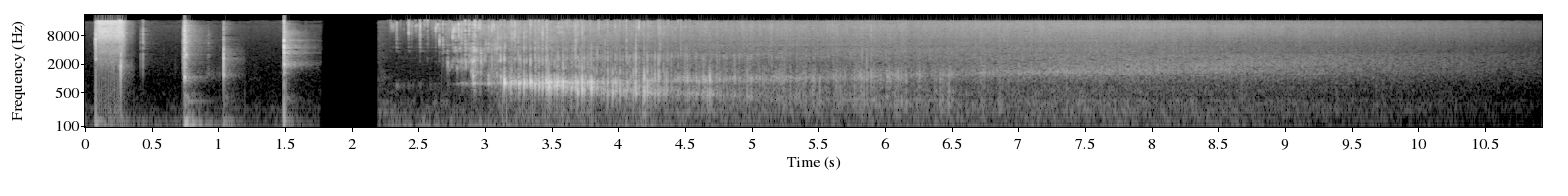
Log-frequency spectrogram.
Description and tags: Opening can pouring
pouring, coke, pour, opening, open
